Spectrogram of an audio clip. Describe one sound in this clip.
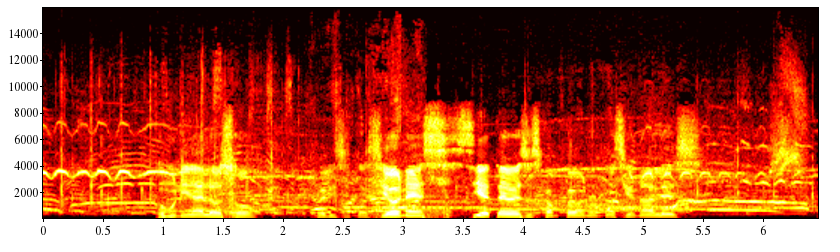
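Young men shout and cheer loudly close by.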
